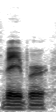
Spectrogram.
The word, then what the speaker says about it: Weber: and it's it pronounced uh i think it's pronounced vapor uh and basically it talks about the protestant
